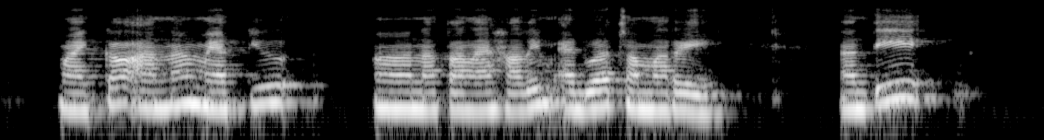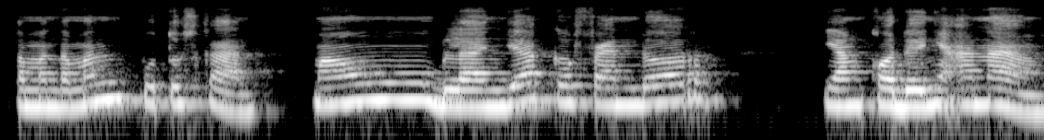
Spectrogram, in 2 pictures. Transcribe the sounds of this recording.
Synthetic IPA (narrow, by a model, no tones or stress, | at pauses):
majkəlanaŋmet̪ju | ənat̪anaɦalɪmeduwart̪samaɾej | nant̪i | t̪əmənt̪əmənput̪uskan | maubəlaɲd͡ʒakəfɛndɔr | jaŋkodəɲaʔanaŋ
